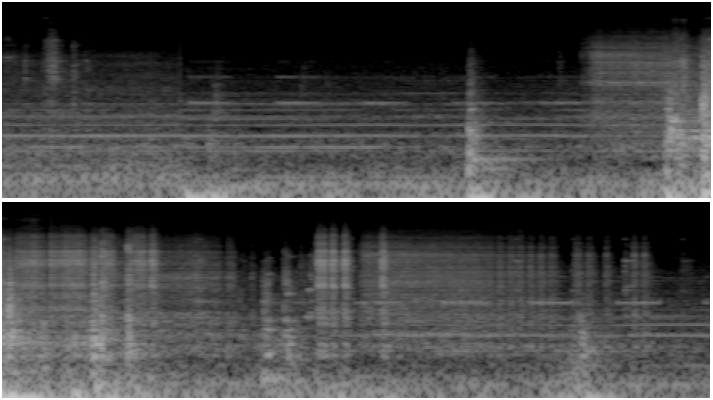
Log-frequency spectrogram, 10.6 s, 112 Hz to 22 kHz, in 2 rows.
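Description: John Deere 8360R tractor idling steadily, with metal clanks of the nurse-tank hitch and a rushing hiss of about two seconds midway.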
